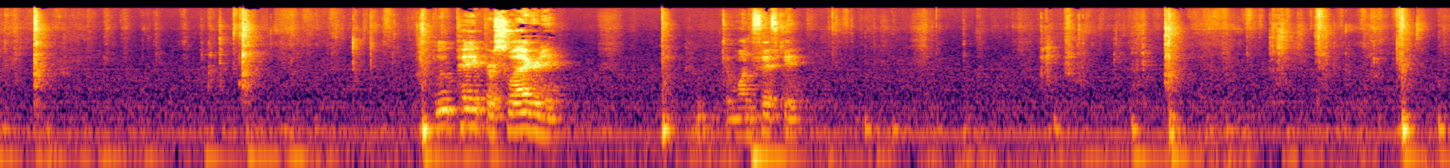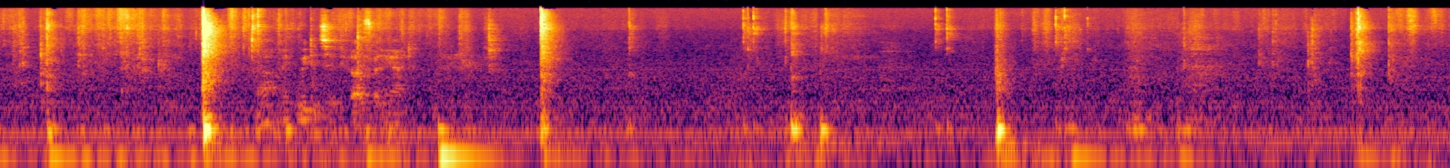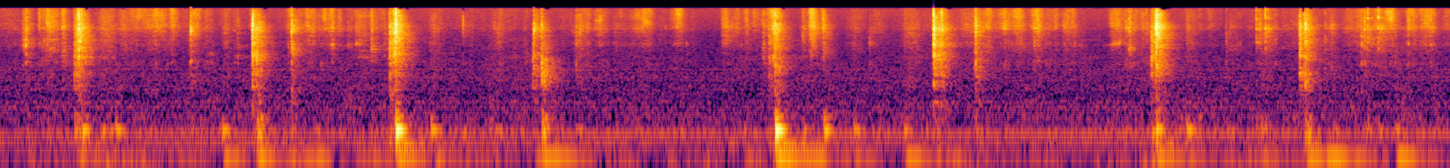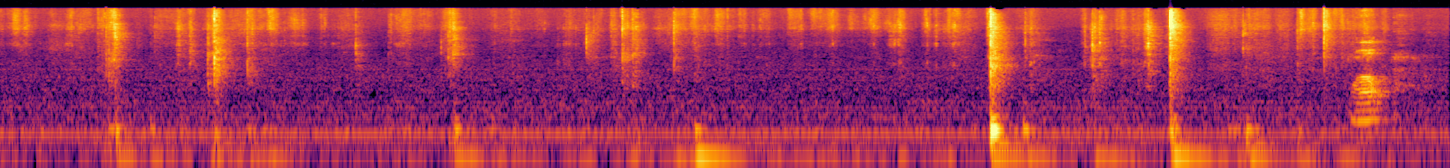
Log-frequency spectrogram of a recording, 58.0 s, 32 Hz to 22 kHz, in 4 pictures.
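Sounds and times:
cards being flipped: 0.0 - 4.4, 8.3 - 17.3, 27.1 - 33.4, 34.2 - 35.4, 36.2 - 57.0.

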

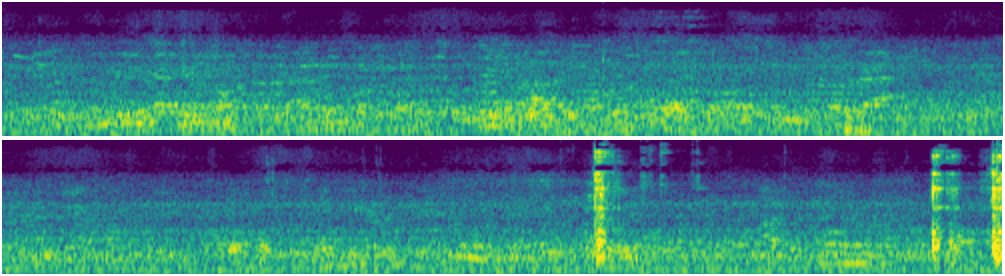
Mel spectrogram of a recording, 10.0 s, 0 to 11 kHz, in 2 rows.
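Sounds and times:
voices talking: 0.0 - 9.6.

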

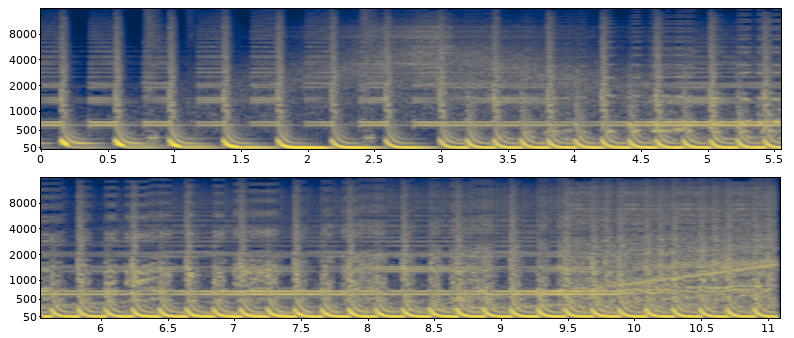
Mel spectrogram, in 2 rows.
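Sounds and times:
kick drum beat: 0.1 - 11.0
noisy electronic upper layers: 1.6 - 11.0
held synth tone: 2.8 - 11.0.

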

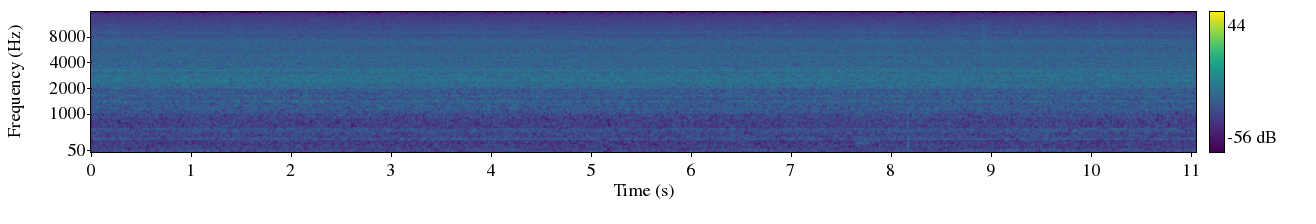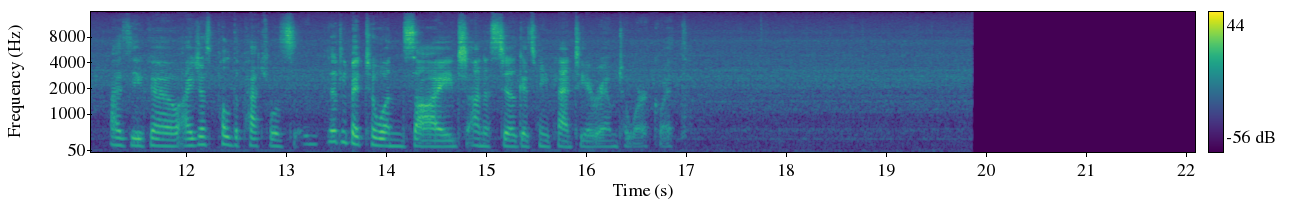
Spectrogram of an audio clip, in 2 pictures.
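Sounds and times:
faint low hum: 0.0 - 19.9
room tone hiss: 0.0 - 19.9.

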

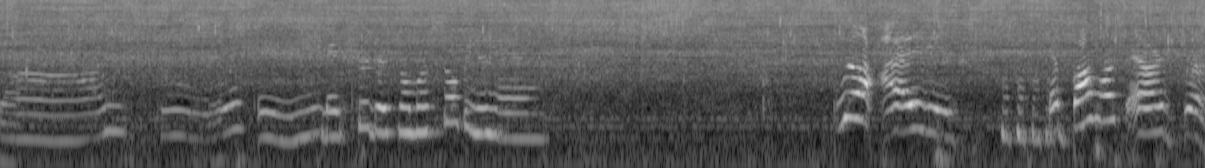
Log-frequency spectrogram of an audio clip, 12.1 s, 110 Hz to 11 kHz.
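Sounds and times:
person speaking: 0.0 - 5.5, 8.3 - 9.6, 10.2 - 12.0
hands rinsed under water: 0.0 - 12.0
tap water running into sink: 0.0 - 12.0.

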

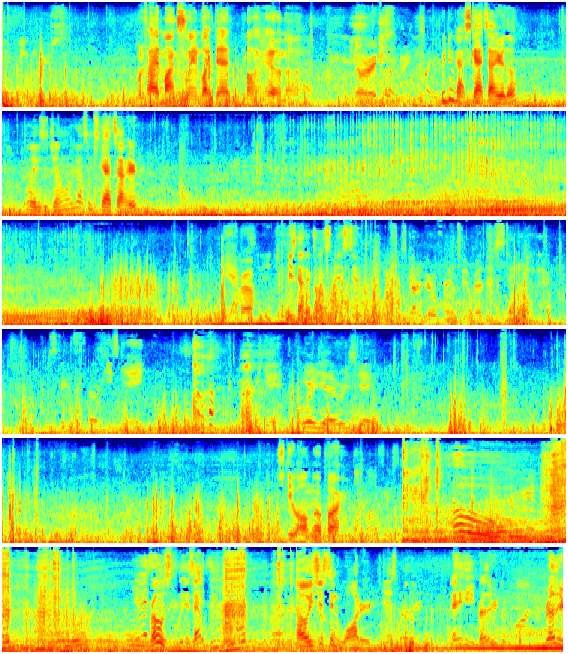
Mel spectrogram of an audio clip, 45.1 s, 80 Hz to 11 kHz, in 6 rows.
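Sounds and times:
deep car exhaust rumble: 0.0 - 45.0
wind buffeting microphone: 0.0 - 45.0
indistinct voices: 34.9 - 45.0.

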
